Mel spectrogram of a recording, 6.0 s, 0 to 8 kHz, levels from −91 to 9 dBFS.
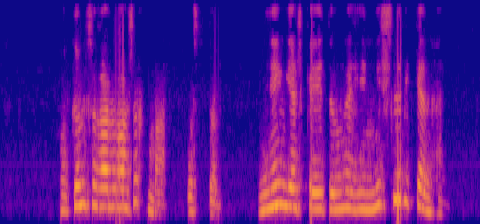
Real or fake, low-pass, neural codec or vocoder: real; 7.2 kHz; none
